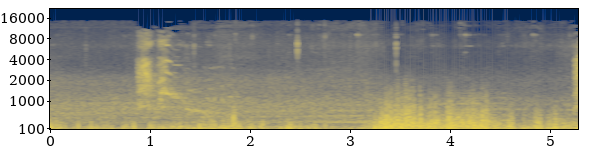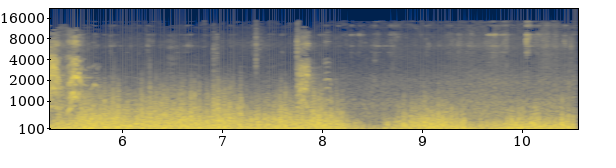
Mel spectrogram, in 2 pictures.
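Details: Many Shiba Inus together in a yard; three short, sharp yips or barks ring out near one, five and a half, and eight seconds over steady low rumbling and scuffling noise.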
